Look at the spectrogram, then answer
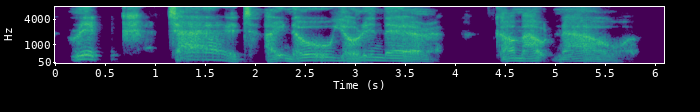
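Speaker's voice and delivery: high, raspy voice calling out. A figure calls out from the front door to rick and tad, raspy voice. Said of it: "you hear a raspy voice call out".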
